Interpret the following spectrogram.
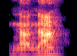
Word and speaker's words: nana: This is how it's pronounced. Nana, Nana.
